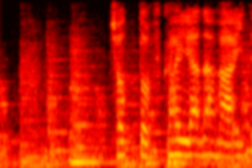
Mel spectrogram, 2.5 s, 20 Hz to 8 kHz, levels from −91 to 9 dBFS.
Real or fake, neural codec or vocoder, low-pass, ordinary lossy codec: fake; codec, 16 kHz, 2 kbps, FunCodec, trained on Chinese and English, 25 frames a second; none; none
